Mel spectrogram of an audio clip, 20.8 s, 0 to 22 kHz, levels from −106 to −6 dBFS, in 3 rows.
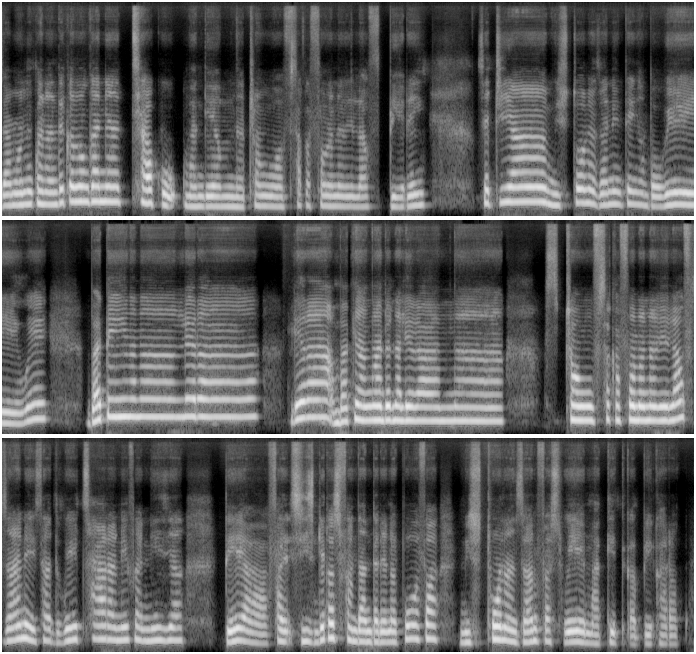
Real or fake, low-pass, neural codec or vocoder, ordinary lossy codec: fake; none; codec, 44.1 kHz, 2.6 kbps, SNAC; none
